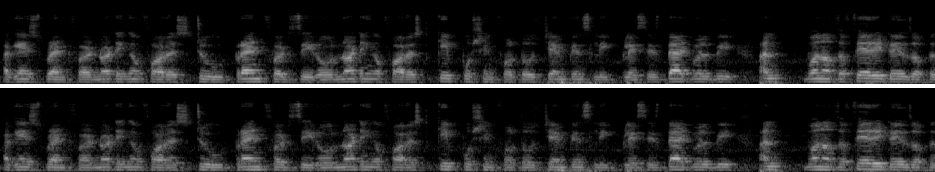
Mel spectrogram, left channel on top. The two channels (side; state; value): both; normal; correlation 0.65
